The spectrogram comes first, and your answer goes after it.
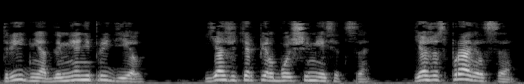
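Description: The reader of an audiobook voicing an old male ghostly shadow, speaking in a hushed, pleading whisper. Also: medium pitch, expressive, normal speed, husky, highs cut off. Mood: coaxing. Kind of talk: audiobook character reading.

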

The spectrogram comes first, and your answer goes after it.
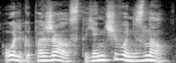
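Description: A woman's voice: mid-range voice, normal speed, lightly acted. A woman doing a bewildered, shaken husband. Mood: pleading. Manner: confused, pleading.

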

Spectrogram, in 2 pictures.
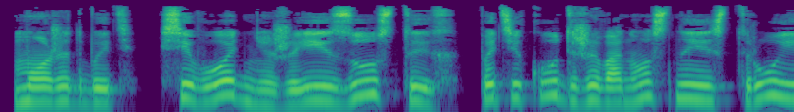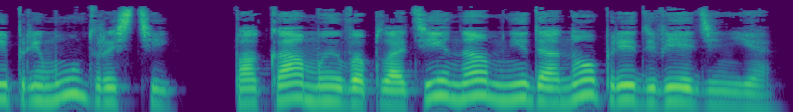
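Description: A woman voicing a devout young girl who speaks quietly and earnestly, with rapture. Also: medium pitch, moderate pace, hardly any pauses, no room sound, clean studio sound, close to an everyday voice.

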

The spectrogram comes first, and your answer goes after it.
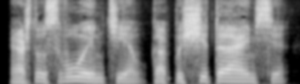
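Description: A man's voice: a little high, little pitch movement, normal speed, gravelly, no echo, studio quality. A man reading an audiobook and voicing an arrogant, hot-tempered teenage prince who speaks haughtily and stubbornly. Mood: petulant. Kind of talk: audiobook character voice.

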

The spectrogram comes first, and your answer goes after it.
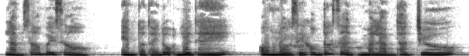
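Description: A woman voicing an emotional pregnant young woman who speaks in a high, trembling, pleading voice. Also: steady tone, moderate pace, mellow, slightly rough, big-room sound. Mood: tearful.

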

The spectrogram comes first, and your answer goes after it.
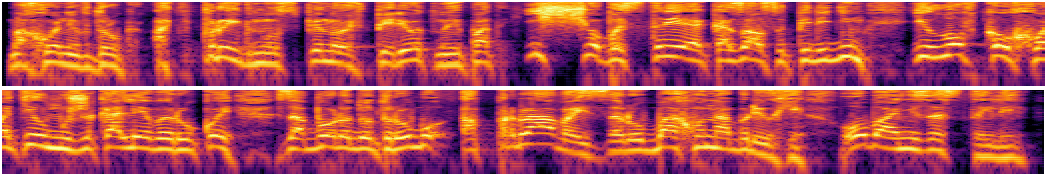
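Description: A man narrating a dramatic audiobook, reading with intensity and sharp rises in pitch. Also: expressive, a little fast, few pauses, breathy edge, no echo, studio quality.

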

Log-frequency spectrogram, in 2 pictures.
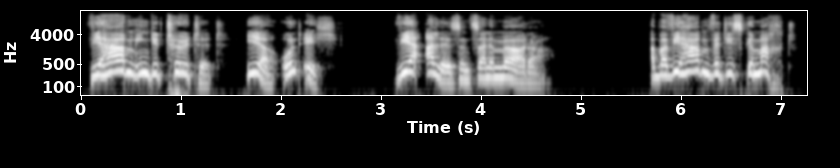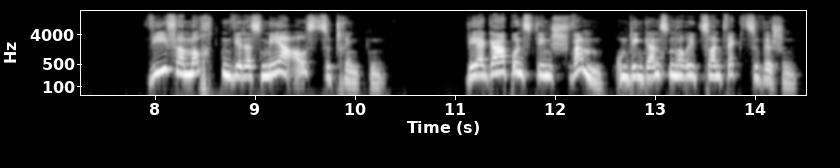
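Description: A woman voicing an anguished, frantic madman with a lantern, declaiming in urgent, drawn-out questions, in an audiobook reading. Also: fairly high pitch, big pitch swings, a bit bright.

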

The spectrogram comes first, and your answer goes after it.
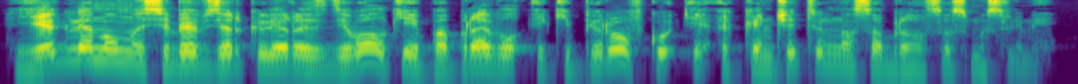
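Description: Steady male storyteller. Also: a little high, fast talker, no echo, studio quality. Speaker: narrator. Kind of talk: scripted first-person narration.

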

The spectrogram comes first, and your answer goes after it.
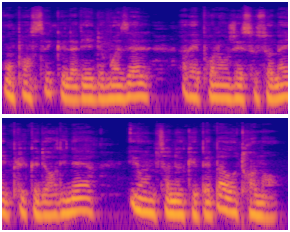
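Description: Very husky, mellow male narrator. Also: on the low side, fairly even intonation, a little fast. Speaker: audiobook narrator. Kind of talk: audiobook reading.

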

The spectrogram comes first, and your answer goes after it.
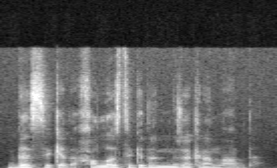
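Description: A young man with an Egyptian Arabic accent, teaching English listening and pronunciation in a quick, chatty way. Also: medium pitch, a little mellow, breathy edge. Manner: quick, chatty lesson delivery with spelled-out letters and repeated example words.

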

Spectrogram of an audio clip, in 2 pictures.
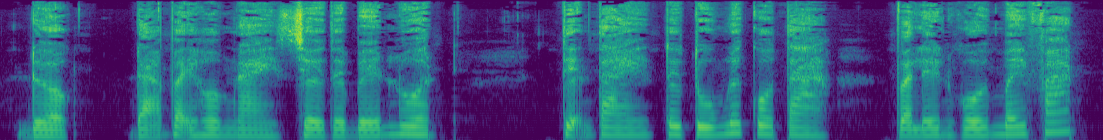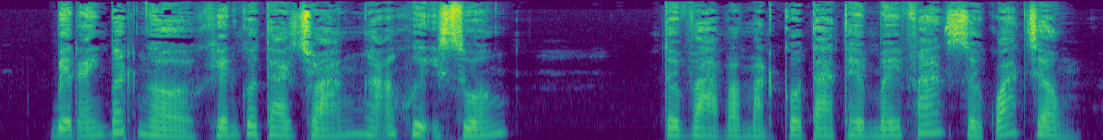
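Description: A woman's voice: lowish voice, a little mellow, dry recording, clean studio sound. A woman narrating a dramatic first-person story.

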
